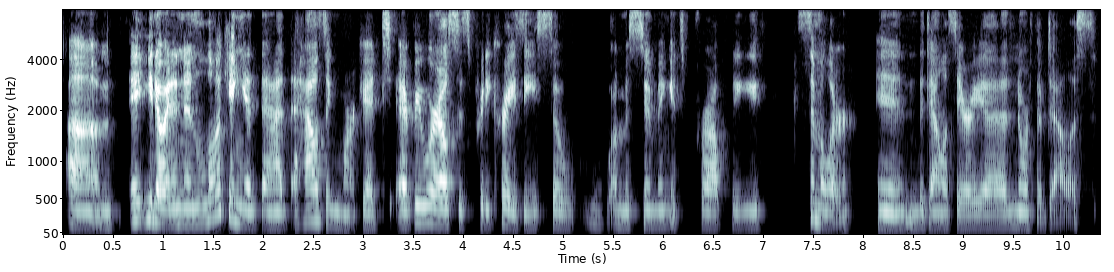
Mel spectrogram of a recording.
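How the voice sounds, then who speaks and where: A woman's voice: sits low, fairly even intonation, normal speed, few pauses, a bit bright. A woman hosting an interview panel, asking questions in a friendly, conversational way. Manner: friendly, conversational, easy laughter. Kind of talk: casual interview chat.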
